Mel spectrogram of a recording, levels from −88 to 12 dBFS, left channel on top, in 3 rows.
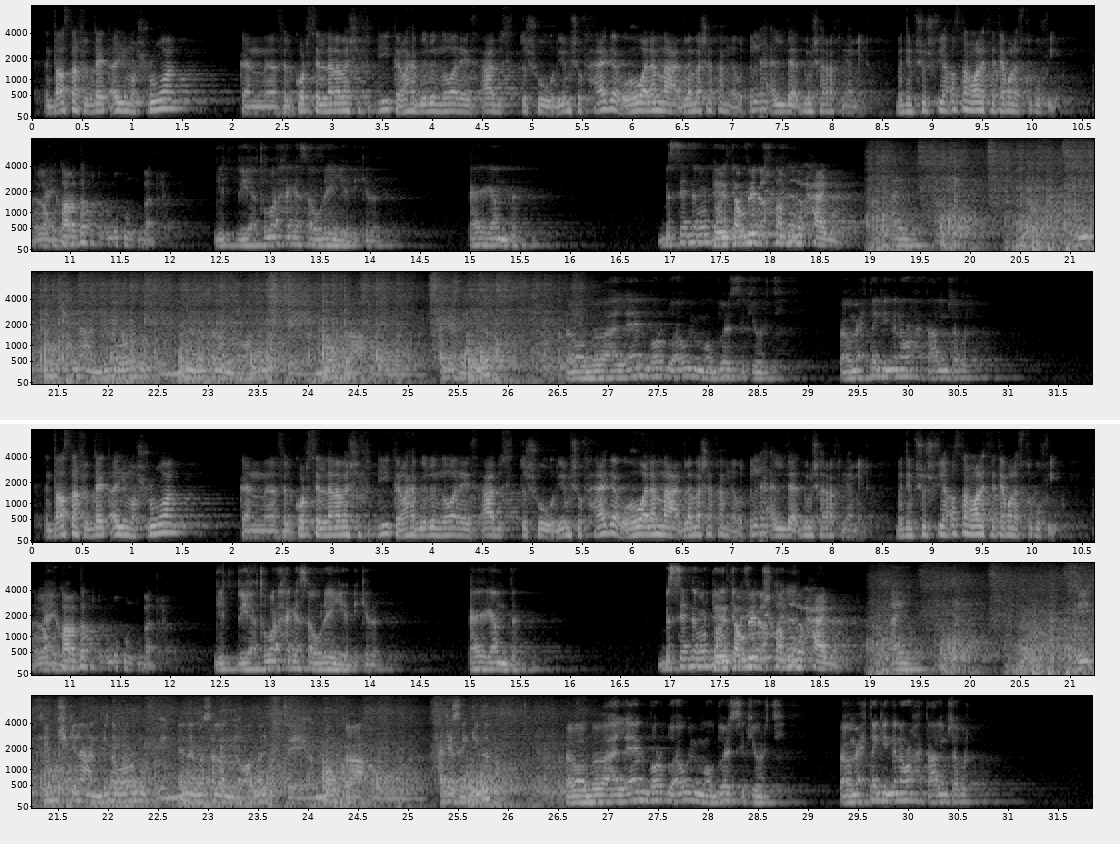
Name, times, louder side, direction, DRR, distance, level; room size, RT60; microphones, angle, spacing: voice 1, 0.1-1.5 2.1-8.3 8.6-10.2 10.6-11.9 17.4-18.7, right 1 dB, 15° right, 8 dB, 1.2 m, -28 dB
voice 2, 10.7-11.0 12.4-14.1 15.0-15.5 16.9-18.4 19.2-19.6 21.0-25.9 26.6-28.7 29.3-30.6, right 2 dB, 70° right, 11 dB, 1.4 m, -30 dB
sound 1, 18.9-26.7, equal, 80° left, 7.0 m, -31 dB
29.5 x 19.0 x 8.8 m, 1.3 s
head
